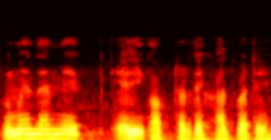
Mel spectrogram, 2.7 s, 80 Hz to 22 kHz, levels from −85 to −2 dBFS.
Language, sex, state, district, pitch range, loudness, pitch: Bhojpuri, male, Uttar Pradesh, Gorakhpur, 110-125 Hz, -16 LUFS, 120 Hz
